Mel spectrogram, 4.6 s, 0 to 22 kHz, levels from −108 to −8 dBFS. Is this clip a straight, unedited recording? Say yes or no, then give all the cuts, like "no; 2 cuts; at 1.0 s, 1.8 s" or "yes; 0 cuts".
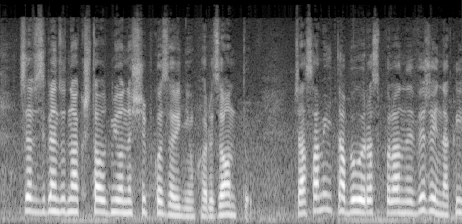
no; 3 cuts; at 1.1 s, 1.6 s, 3.4 s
